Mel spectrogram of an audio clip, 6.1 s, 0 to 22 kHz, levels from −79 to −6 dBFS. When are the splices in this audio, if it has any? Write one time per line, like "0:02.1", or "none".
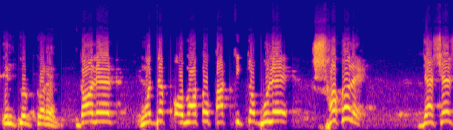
0:00.9
0:01.7

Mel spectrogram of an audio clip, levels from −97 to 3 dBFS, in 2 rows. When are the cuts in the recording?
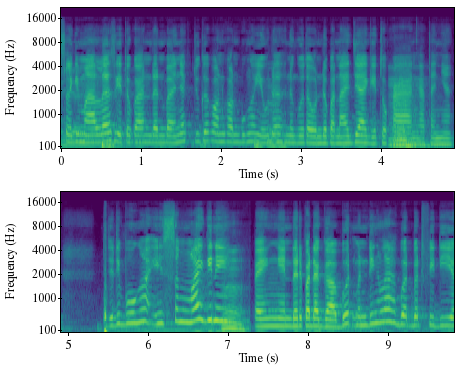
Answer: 0:05.3
0:07.2

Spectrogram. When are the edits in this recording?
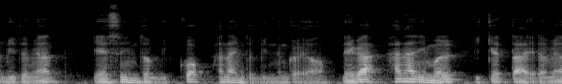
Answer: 0:03.3

